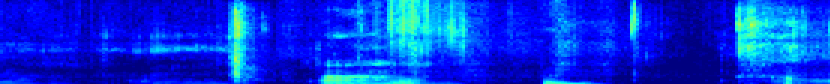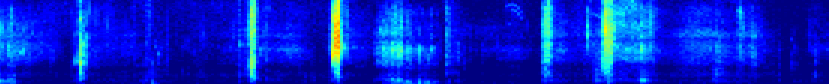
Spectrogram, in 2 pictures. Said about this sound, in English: Jalapeno and pineapple pizza. Let's get a taste test. Hold on. Mmm. Yeah, guys, you're going to hear me chewing the whole time.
